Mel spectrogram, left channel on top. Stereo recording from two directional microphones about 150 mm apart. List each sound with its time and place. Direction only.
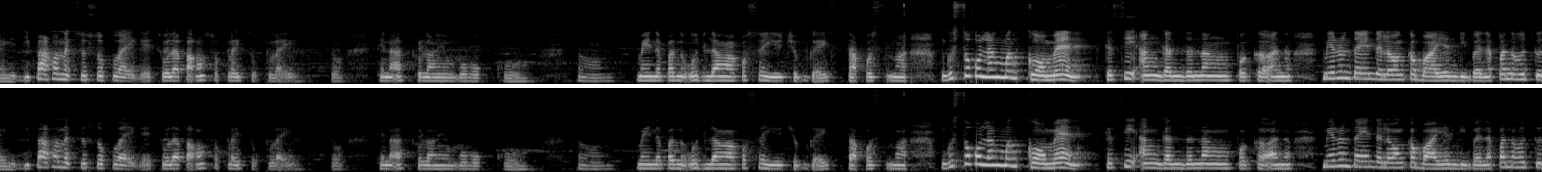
0.0 s speech: 10° right (ahead or behind)
6.3 s speech: 25° right (ahead or behind)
